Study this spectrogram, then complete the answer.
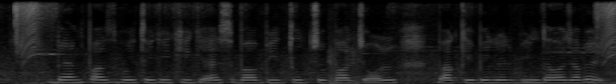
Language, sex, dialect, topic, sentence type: Bengali, female, Western, banking, question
